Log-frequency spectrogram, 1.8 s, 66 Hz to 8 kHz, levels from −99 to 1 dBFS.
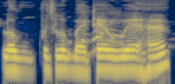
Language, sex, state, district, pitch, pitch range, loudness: Hindi, male, Bihar, Purnia, 155 Hz, 150-160 Hz, -15 LUFS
